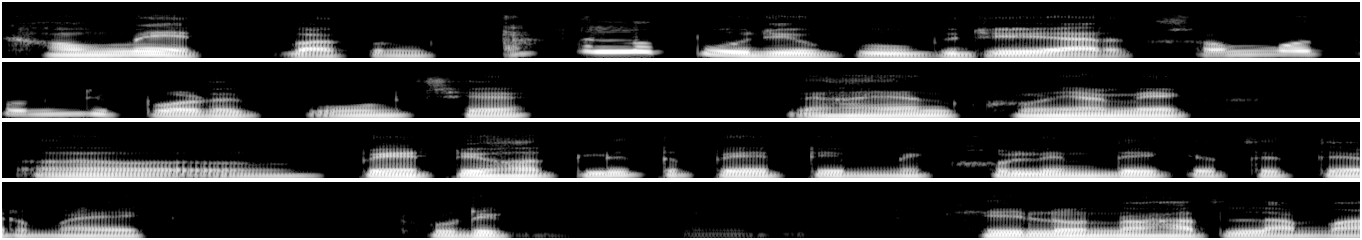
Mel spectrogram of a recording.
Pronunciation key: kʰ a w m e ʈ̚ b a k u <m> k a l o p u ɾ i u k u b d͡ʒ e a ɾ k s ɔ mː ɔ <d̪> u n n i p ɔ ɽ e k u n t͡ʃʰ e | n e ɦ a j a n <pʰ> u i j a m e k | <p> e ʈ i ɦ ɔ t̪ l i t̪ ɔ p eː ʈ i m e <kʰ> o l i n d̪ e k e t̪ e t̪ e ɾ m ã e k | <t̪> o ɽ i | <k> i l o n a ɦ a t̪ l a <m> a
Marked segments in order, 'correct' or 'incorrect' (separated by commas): incorrect, incorrect, incorrect, correct, correct, incorrect, incorrect, correct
